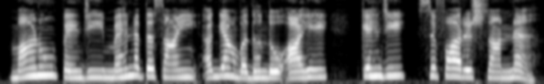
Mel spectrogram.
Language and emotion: Sindhi, neutral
